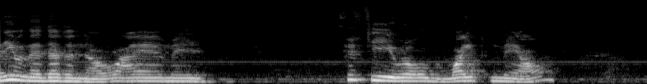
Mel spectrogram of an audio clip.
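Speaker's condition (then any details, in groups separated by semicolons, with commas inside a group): Cerebral palsy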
